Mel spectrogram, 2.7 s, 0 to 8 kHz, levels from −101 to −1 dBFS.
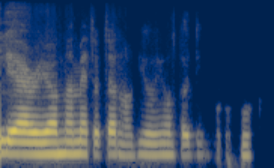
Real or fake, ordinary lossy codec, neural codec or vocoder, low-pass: fake; none; codec, 16 kHz, 0.5 kbps, X-Codec, WavLM features, trained on Multilingual LibriSpeech; none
